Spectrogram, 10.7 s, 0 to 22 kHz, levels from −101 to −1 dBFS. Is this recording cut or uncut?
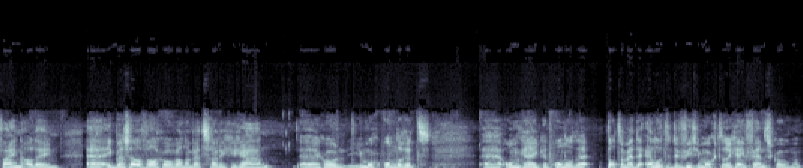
cut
